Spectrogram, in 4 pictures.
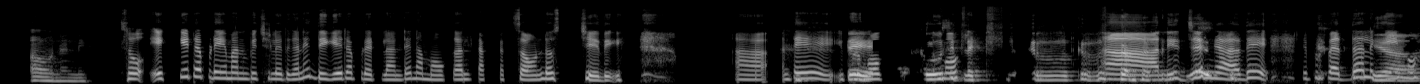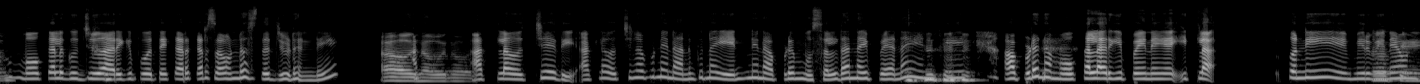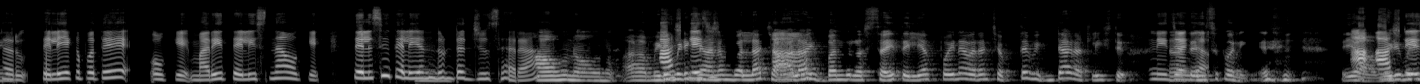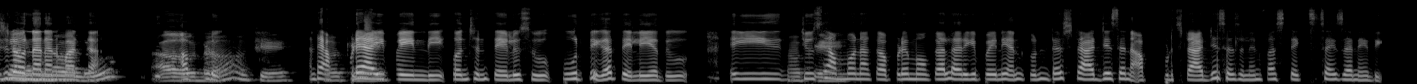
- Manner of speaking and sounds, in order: in English: "సో"; "ఒచ్చేది" said as "ఓస్‌చ్చేది"; in English: "స్క్రూస్"; laughing while speaking: "ఇట్లా టిష్ కిర్ కిర్ అన్నట్టు. యాహ్!"; giggle; other background noise; in English: "స్టేజ్"; in English: "అట్లీస్ట్"; in English: "స్టేజ్‌లో"; giggle; in English: "స్టార్ట్"; in English: "స్టార్ట్"; in English: "ఫస్ట్ ఎక్సర్‌సైజ్"
- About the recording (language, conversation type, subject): Telugu, podcast, బిజీ రోజువారీ కార్యాచరణలో హాబీకి సమయం ఎలా కేటాయిస్తారు?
